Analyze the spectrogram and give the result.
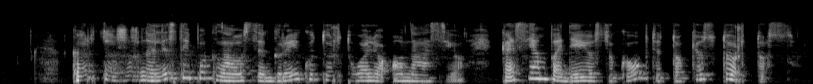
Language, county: Lithuanian, Šiauliai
